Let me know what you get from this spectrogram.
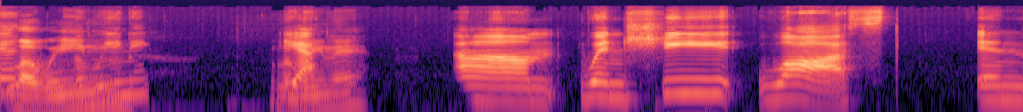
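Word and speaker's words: Lawine: When the gray-haired girl, Lavine, is that how they say it? Lavine.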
